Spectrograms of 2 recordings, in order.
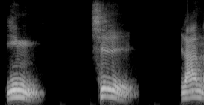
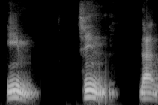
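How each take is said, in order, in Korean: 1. 가운데 자음은 ㄹ 소리처럼 나요. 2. 가운데 자음은 ㄴ 소리처럼 나요. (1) "소리가 둘 중에 하나 아니니?" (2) "비음화"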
